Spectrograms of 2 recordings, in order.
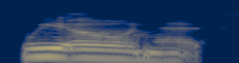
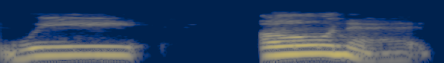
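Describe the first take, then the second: First: Quiet, settled repeat of own it; softer echo. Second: Slow, firm emphasis on own; emphatic. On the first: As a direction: let it land softly. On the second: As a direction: press the word own slowly. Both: Shown as a demonstration.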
